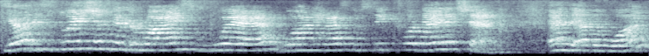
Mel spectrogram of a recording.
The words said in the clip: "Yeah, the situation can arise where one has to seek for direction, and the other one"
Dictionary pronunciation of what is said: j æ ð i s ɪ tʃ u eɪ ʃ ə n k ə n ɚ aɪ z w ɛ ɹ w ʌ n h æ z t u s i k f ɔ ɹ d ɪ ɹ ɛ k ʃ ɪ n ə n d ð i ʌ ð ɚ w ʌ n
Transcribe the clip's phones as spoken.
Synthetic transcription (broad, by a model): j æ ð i s ɪ tʃ u eɪ ʃ ə n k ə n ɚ aɪ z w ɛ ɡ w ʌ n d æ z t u s i k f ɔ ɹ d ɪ l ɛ k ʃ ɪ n ə n d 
